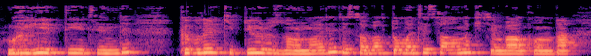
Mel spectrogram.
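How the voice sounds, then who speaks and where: Young woman home vlogger, chatty and indignant, mid-pitched voice. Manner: animated, indignant retelling with many quoted asides. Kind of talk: casual storytelling chat to camera.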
